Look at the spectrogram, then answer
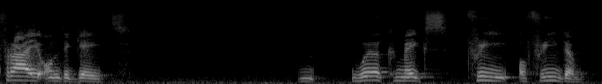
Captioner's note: pauses for 3 seconds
